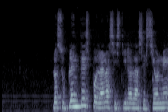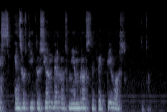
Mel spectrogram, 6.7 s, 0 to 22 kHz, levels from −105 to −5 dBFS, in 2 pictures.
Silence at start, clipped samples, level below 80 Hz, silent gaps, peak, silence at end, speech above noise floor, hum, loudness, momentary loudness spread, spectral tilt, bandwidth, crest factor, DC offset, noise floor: 1.05 s; under 0.1%; -68 dBFS; none; -26 dBFS; 0.5 s; 41 dB; none; -43 LUFS; 12 LU; -6.5 dB/octave; 14.5 kHz; 18 dB; under 0.1%; -84 dBFS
